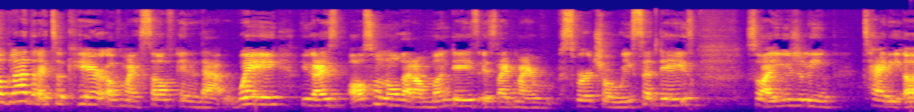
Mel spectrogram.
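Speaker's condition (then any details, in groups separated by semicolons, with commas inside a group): No condition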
